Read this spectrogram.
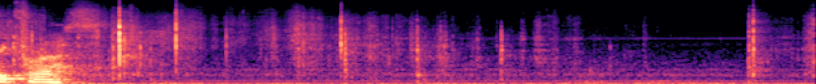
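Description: Paper rustles as a man handles a sheet.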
